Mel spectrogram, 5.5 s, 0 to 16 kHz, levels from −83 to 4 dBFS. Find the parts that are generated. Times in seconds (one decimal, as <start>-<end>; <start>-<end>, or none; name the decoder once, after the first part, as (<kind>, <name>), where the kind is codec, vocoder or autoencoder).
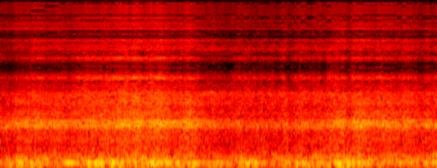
0.0-5.5 (vocoder, Vocos)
